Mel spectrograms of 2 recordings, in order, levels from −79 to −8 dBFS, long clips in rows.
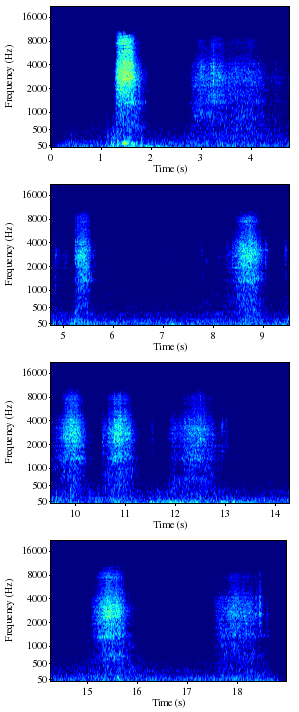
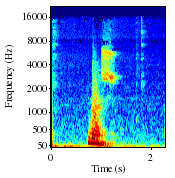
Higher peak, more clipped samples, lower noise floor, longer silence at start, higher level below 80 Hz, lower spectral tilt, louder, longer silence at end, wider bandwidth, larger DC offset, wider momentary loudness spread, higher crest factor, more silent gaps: second, -16 dBFS vs -2 dBFS; neither; first, -63 dBFS vs -34 dBFS; first, 0.2 s vs 0.05 s; second, -64 dBFS vs -30 dBFS; second, 0 dB/octave vs -5.5 dB/octave; second, -39 LUFS vs -11 LUFS; first, 0.25 s vs 0.1 s; second, 11.5 kHz vs 16 kHz; neither; first, 24 LU vs 16 LU; first, 28 dB vs 14 dB; neither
